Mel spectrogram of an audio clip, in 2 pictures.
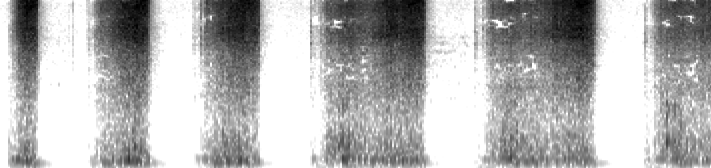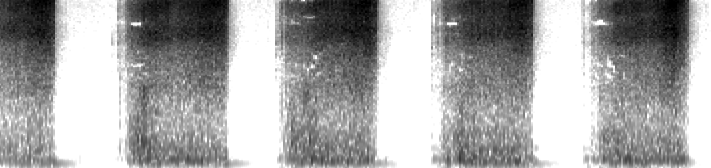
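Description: A black metal mesh microphone grille, a hollow dome, is rapidly brushed and scratched on top with the bristles of a wooden dish brush held in a black-gloved hand. Ten separate bursts of bristly scraping sweep in, each a dense rasp with a low rumbling body and a bright hissy top, with short silences between strokes.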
